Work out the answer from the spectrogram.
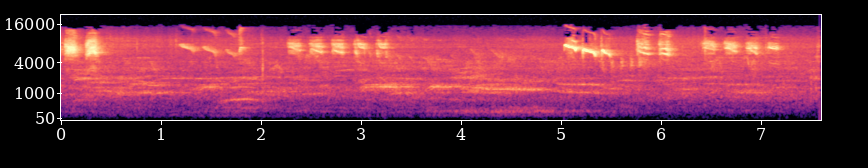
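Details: Young Eurasian blue tits give loud, very high, thin chirps in rapid runs of three to five notes, with a couple of longer pauses. Softer lower twittering sits beneath.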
